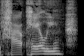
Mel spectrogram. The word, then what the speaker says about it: Halle: I'm not a huge like Chloe and how you say her name, Halle.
